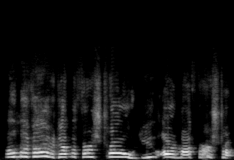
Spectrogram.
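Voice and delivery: very high, loud delighted squeal; giddy retold celebration; so excited. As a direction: shriek it with over-the-top glee. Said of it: "I was so excited".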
